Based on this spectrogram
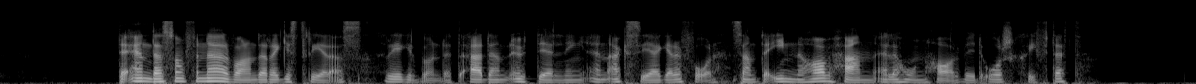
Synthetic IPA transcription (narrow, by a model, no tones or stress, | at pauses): d̪̥ɛ̰ʔɛnd̪asɔmfœɳæːɾvɑːɾand̪əɾɛɡɪst̪ɾeːɾa̰sɾeːɡəlbɵ̰nd̪ət̪ʰæɖɛnʔʉ̟ːt̪̚d̪eːlnɪŋɛnʔa̰ksəɛːɡaɾəfo̰ːɾsamt̪̚d̪ɛ̰ʔɪnːəɦɑːvhanɛ̰lːəɾɦʊnha̰ɾviːd̪oːʂɧɪ̰ft̪ət̪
